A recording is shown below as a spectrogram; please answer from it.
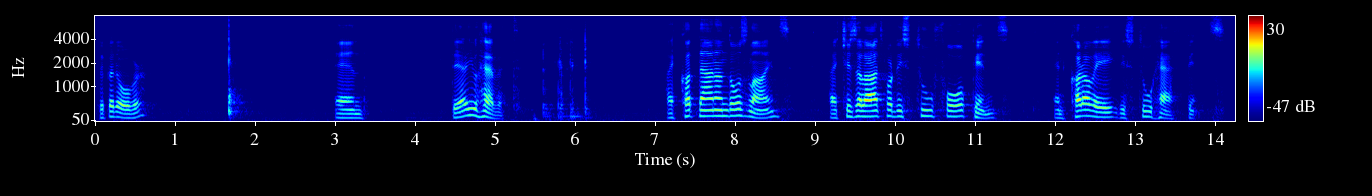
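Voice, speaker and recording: A woodworking instructor patiently demonstrates his craft step by step in plain English with non-native phrasing, speaking slowly with frequent pauses in a slightly high voice. The audio comes from a worn videotape copy.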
